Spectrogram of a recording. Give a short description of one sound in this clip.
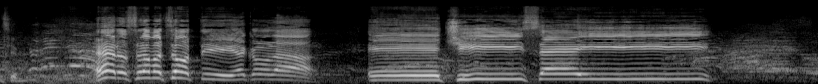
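A large crowd sings together loudly outdoors.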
